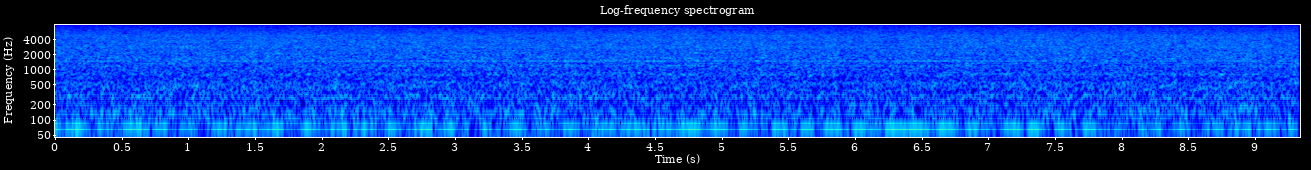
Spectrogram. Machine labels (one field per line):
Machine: fan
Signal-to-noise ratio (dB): 0 dB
